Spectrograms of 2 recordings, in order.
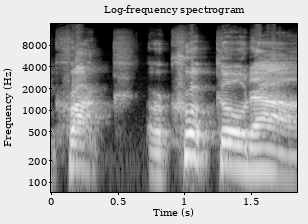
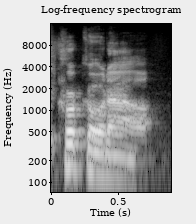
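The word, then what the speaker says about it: Krookodile: I think it's like Crook, like instead of like Croc. Like, yeah, it's like Croc, like you're a croc, you're a fake, you're a thief. Crocodile, I think it's Crocodile.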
